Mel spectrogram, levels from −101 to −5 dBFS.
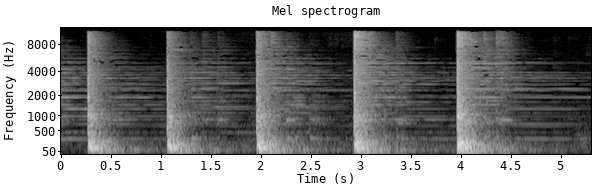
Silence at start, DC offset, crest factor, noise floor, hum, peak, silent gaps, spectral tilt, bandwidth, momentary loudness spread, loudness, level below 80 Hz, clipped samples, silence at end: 0 s; under 0.1%; 26 dB; -60 dBFS; none; -6 dBFS; none; -3.5 dB/octave; 11.5 kHz; 22 LU; -28 LUFS; -48 dBFS; under 0.1%; 0.8 s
